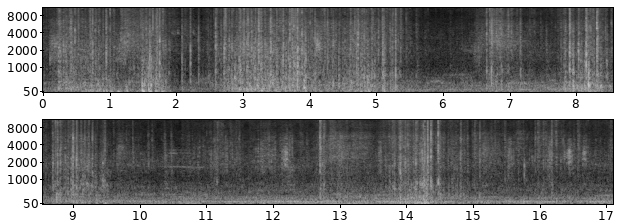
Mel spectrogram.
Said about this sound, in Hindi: ये अली वाले कबूतर हैं सबके साथ।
